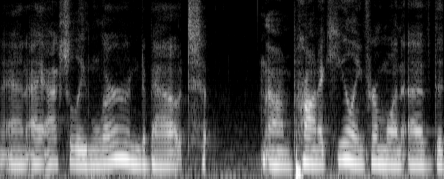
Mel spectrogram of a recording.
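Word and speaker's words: pranic: know what's a prana killer oh it's actually pronounced chronic chronic okay like chronic but p-r-a-n-i-c it's called chronic healing and actually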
